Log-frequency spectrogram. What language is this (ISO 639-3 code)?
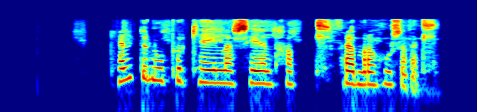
isl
